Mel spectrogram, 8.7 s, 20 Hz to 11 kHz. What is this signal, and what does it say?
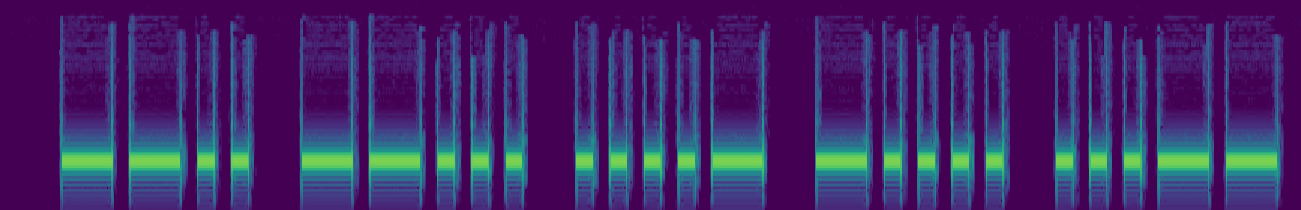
Morse code, heard as a keyed tone, about 10 wpm, 800 Hz. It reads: Z7463
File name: LEZIONI / 9 2867 10wpm 2733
